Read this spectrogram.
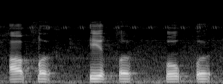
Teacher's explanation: کے بعد زبان والے حروف، ان میں سب سے پہلے قاف، تو زبان کی جڑ نرم حصے سے، تو اس جگہ پر آواز ہل رہی ہے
